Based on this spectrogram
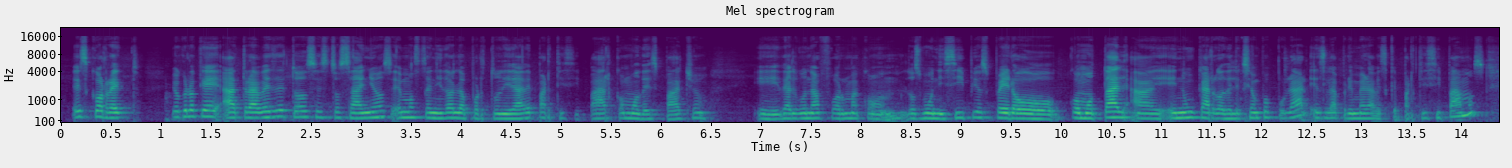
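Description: A woman's fairly low voice with fairly even intonation at a moderate pace. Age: 40s. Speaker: mayoral candidate; candidate. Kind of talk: radio interview. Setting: radio studio. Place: studio. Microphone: studio mic.

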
